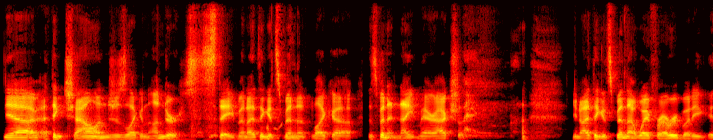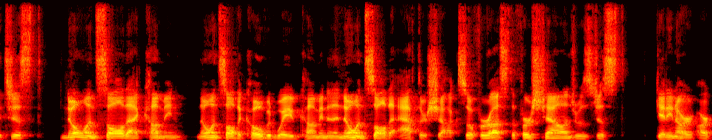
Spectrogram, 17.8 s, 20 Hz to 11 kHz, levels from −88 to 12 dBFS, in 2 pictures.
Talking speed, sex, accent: 205 wpm, male, American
